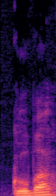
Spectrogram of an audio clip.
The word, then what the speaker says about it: Cuba: any good look at Cuba uh I believe it's pronounced Kuba it's Kuba oh look at the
